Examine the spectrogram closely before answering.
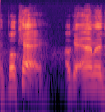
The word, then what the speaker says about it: bokeh: It's Bokeh. It's b o k b o h k e h. Bokeh. Let's Let's see if we can change it. It's not Boca.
